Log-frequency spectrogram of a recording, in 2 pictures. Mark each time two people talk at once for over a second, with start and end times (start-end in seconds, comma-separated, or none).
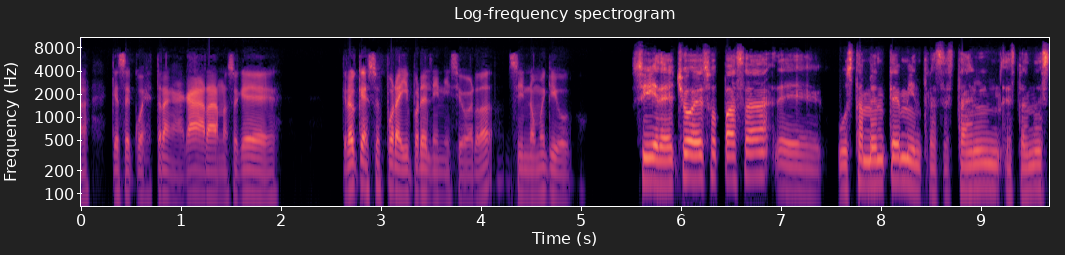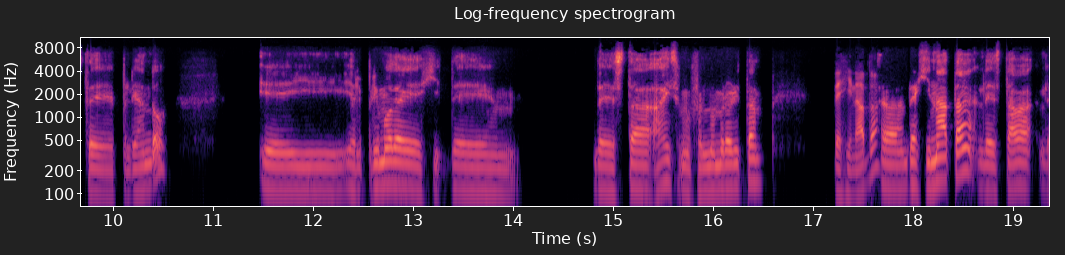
none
